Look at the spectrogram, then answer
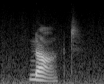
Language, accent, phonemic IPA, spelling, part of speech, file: English, US, /nɑkt/, knocked, verb, En-us-knocked.ogg
- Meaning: simple past and past participle of knock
